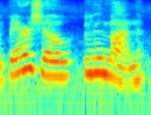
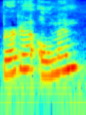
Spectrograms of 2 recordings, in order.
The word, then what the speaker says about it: Bergå Ullman: / I'm going to try to pronounce the name correctly but then I'll say it the way an English person would it's a bear show Moomin loom it looks like Berga omen with a little circle over the a in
